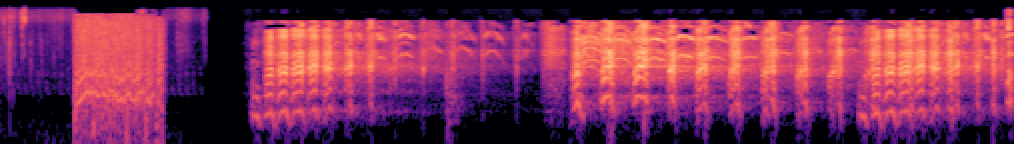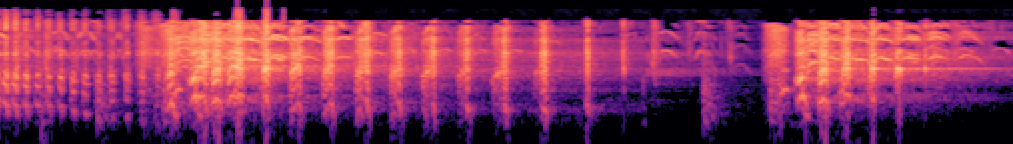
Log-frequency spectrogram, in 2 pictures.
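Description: Laughter in several long bouts of rapid, pulsing ha-ha sounds, after a short burst of hiss about half a second in.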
